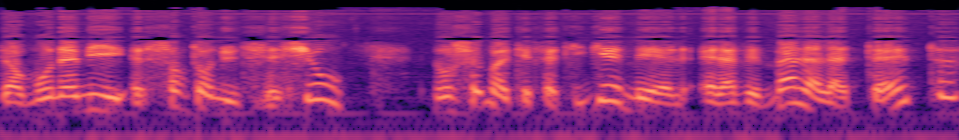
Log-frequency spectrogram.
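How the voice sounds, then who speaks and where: The speech moves at a very fast pace, with very wide swings in pitch. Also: man, fairly high pitch for a man. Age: 60s. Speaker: author and paranormal researcher. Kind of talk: radio interview. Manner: halting.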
